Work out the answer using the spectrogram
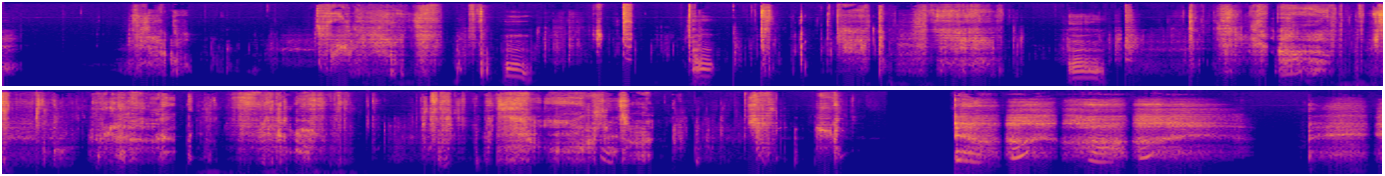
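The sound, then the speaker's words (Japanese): A voice imitates loud licking and sucking, a long, fairly faint run of wet smacking, slurping and breathy sighing sounds broken by short pauses. “私のおっぱいすごいいやらしい音立てて舐めて吸ってた。真似してあげようか。こうして、”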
